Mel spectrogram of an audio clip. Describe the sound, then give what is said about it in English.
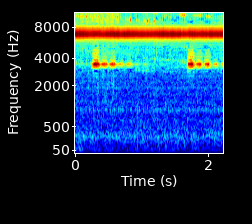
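An Anurogryllus celerinictus cricket, a particularly noisy native species, chirps in two short bursts of rapid, high-pitched pulses, separated by a pause, over a steady insect drone and quiet outdoor background. “of physicists and scientists advising the United States government, analyzed the audio recordings and concluded that the sounds were most likely caused by an Urogrillus celerinictus, that is, a native species of crickets that are particularly noisy.”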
